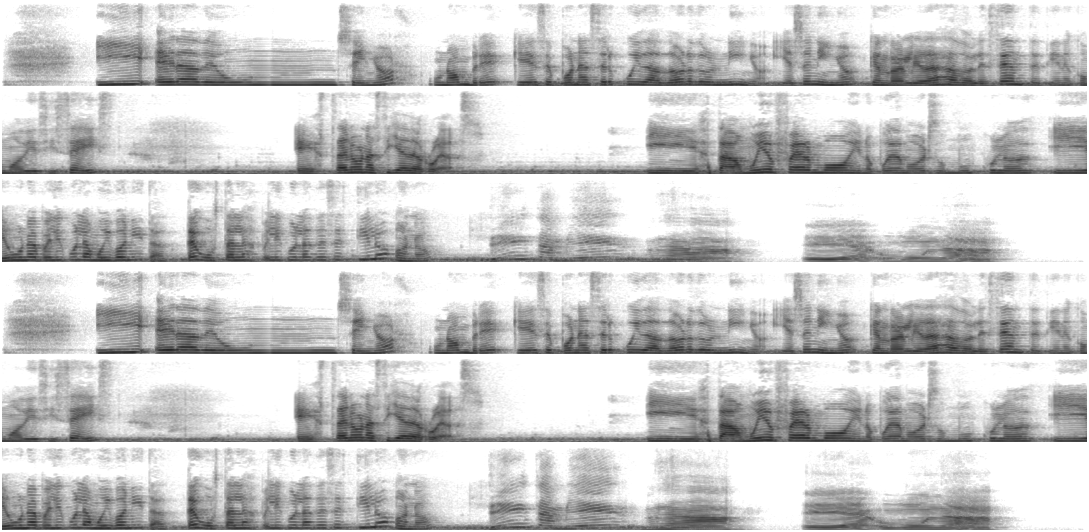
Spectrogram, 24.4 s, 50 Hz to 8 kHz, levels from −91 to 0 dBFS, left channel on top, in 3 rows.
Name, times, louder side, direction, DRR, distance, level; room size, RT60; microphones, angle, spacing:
voice 1, 0.0-8.9 10.3-11.6 13.0-19.5, right 1 dB, 5° right, 0.4 m, -22 dB
sound 1, 3.9-21.6, left 2 dB, 45° left, 0.9 m, -33 dB
voice 2, 19.9-21.8 22.3-23.7, right 3 dB, 90° right, 0.7 m, -30 dB
7.6 x 3.3 x 6.1 m
head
